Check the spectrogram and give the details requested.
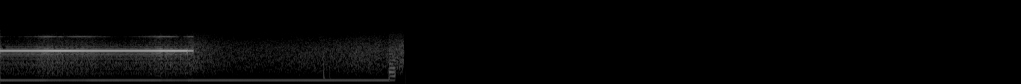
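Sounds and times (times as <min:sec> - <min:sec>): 
siren: 0:00.0 - 0:02.1.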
